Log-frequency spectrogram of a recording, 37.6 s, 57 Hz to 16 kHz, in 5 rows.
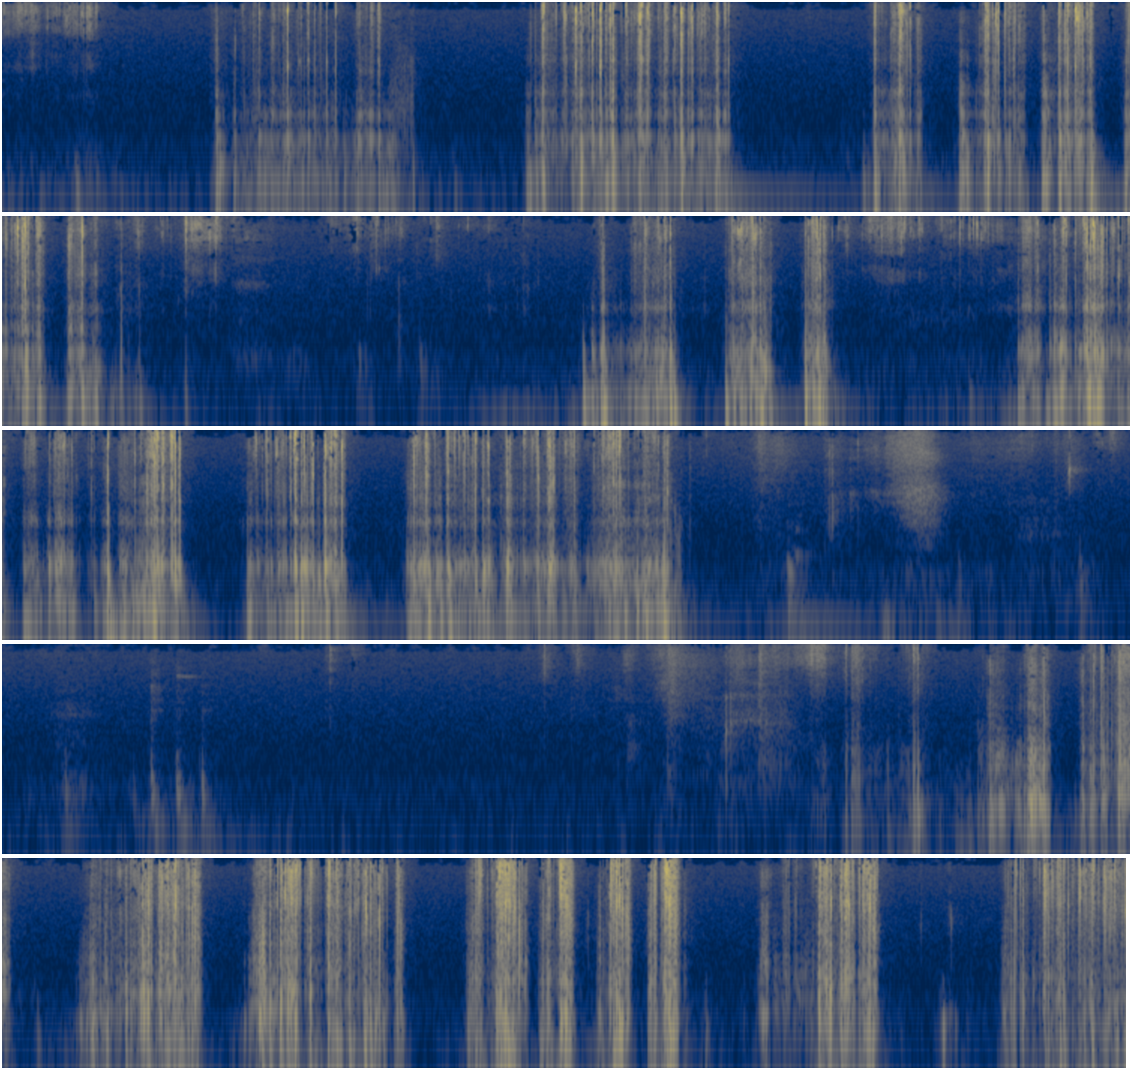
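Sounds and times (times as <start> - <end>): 
intense scratching right on a microphone: 1.4 - 2.8, 3.5 - 4.9, 5.8 - 8.5, 11.4 - 13.2, 14.0 - 19.6, 28.0 - 36.0, 36.7 - 37.5.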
